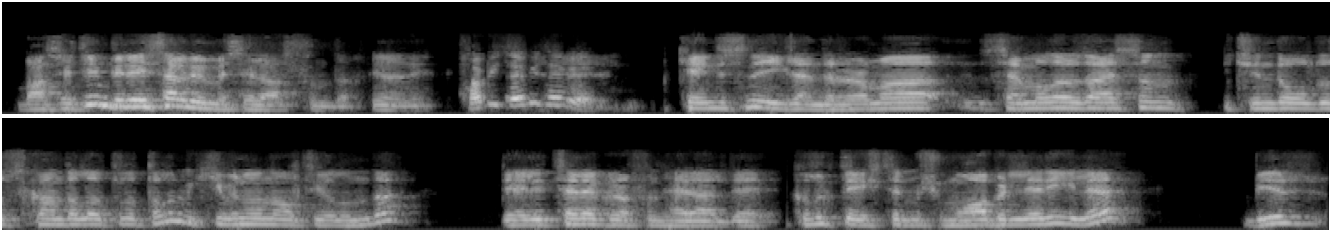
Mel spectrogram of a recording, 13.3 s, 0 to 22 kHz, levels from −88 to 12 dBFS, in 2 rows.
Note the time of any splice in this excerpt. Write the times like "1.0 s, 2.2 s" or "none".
2.2 s, 6.0 s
